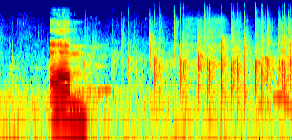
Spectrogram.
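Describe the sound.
An audience breaks into scattered, building applause, many quick sharp claps overlapping unevenly, preceded by a single loud voiced whoop from the crowd.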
